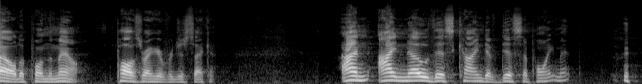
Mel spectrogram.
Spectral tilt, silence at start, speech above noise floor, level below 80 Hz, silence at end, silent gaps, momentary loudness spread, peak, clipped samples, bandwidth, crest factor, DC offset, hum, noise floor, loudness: -5.5 dB/octave; 0 s; 38 dB; -58 dBFS; 0.15 s; none; 16 LU; 0 dBFS; under 0.1%; 17 kHz; 18 dB; under 0.1%; none; -55 dBFS; -17 LUFS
